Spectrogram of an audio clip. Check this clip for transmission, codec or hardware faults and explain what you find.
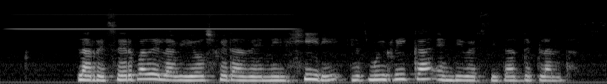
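One fault is present: a feedback whistle running from the start of the clip to 3.05 s, stopping just before "es muy rica en". A thin, steady 5.3 kHz tone sits behind the speech, roughly 20 dB below it, swelling and fading slowly in level. The likely cause is a loudspeaker-to-microphone loop held right at the edge of feedback, sustaining one high frequency without growing. Unlike mains hum, it is a single high pitch with no low harmonic series.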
